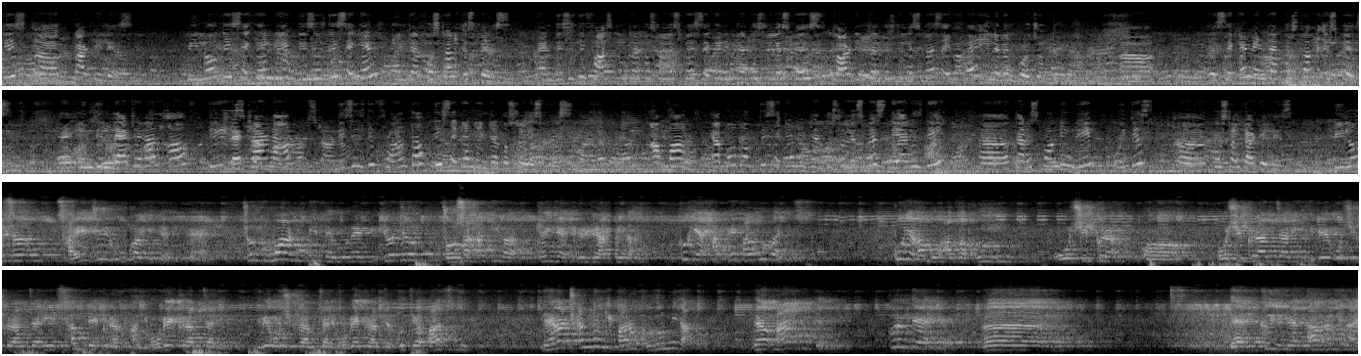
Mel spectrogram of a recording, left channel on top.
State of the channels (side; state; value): both; different; correlation 0.00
